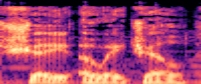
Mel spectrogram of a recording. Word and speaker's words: Sheol: Shol. Three consonants in the original Hebrew pronounced she o appearing across 16 different books of the Old Testament.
